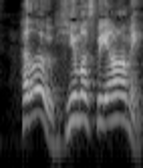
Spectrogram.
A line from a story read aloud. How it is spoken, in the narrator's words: she said brightly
